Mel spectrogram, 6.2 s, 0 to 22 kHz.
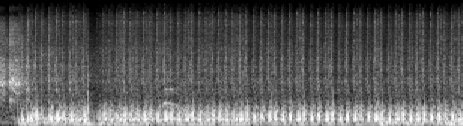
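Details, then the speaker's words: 2008 Honda CBR1000RR streetfighter, rebuilt engine just refilled with fluids and new exhaust fitted: hard, loud clatter at idle, about three to four knocks a second over the exhaust; engine knocking, cause not yet found. "that doesn't sound good that sounds very bad [Music] nope something's definitely wrong in there"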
